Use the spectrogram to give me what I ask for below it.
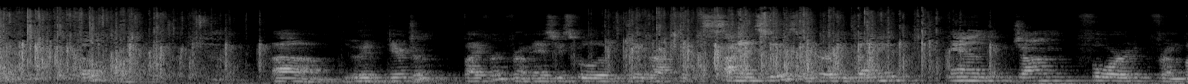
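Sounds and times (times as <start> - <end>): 
audience at a panel event on real estate and urban planning clapping: 0.0 - 2.8, 5.8 - 10.0
speech: 2.8 - 11.8.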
